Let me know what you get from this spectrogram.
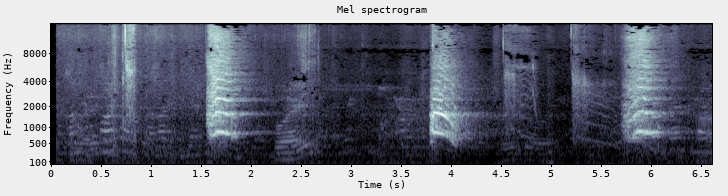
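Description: A young elephant gives short, harsh, honking squeals, repeated a few times with quiet pauses between.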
